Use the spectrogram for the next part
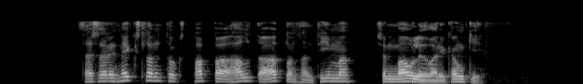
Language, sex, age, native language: Icelandic, male, 40-49, Icelandic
